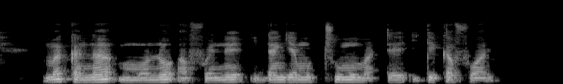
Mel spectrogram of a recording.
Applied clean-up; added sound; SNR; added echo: none; none; none; none.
